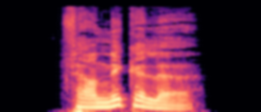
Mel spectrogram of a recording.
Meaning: inflection of vernickeln: 1. first-person singular present 2. first-person plural subjunctive I 3. third-person singular subjunctive I 4. singular imperative
- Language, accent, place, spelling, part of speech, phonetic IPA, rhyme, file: German, Germany, Berlin, vernickele, verb, [fɛɐ̯ˈnɪkələ], -ɪkələ, De-vernickele.ogg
